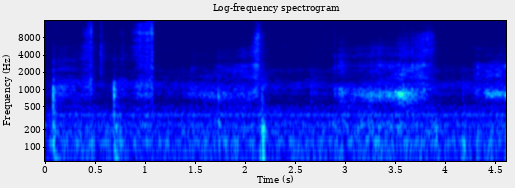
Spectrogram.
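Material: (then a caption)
Leather. A stiff bristle glue brush is rubbed across the light tan leather outsole of a Jil Sander shoe, held solid in hand, spreading glue. Soft, low scratchy brushing strokes carry on continuously, broken by a few sharper taps and brief brighter swishes.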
